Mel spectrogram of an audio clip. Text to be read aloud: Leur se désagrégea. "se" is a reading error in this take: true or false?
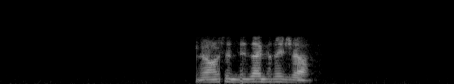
false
